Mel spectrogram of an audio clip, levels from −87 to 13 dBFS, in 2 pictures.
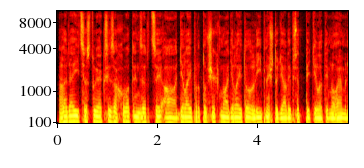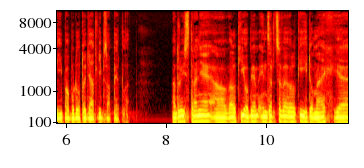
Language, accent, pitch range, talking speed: Czech, native, 100-115 Hz, 205 wpm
